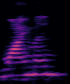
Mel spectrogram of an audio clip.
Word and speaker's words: Wyman: and you can see lake boca raton like wyman like wine is a little out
